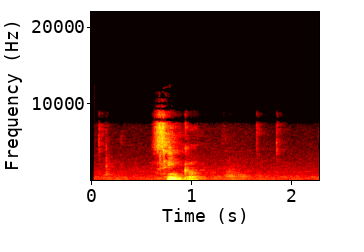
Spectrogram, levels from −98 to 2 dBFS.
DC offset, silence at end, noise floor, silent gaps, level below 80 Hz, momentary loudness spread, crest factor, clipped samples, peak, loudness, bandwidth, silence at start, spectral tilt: under 0.1%; 0.85 s; -52 dBFS; none; -58 dBFS; 26 LU; 20 dB; under 0.1%; -4 dBFS; -22 LUFS; 9.6 kHz; 0.65 s; -5 dB/octave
